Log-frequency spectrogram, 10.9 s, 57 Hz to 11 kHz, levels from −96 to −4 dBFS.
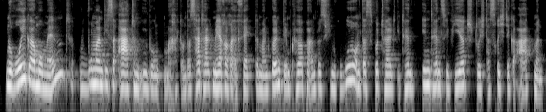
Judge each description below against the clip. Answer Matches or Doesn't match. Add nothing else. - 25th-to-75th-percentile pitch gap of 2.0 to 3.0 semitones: Matches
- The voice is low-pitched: Doesn't match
